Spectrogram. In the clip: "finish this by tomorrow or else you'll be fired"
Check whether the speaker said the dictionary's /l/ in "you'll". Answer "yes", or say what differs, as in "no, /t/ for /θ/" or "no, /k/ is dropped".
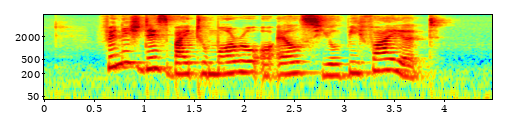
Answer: yes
